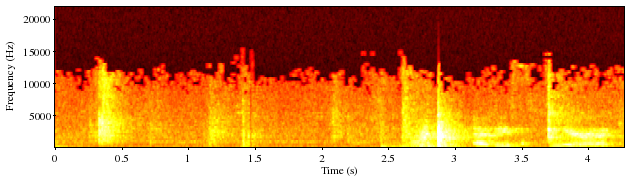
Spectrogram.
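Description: Small knocks and clicks with some rustling as items are taken out of a car's door pocket and cabin. The sharpest knock comes near the end, followed by a few quiet spoken words.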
